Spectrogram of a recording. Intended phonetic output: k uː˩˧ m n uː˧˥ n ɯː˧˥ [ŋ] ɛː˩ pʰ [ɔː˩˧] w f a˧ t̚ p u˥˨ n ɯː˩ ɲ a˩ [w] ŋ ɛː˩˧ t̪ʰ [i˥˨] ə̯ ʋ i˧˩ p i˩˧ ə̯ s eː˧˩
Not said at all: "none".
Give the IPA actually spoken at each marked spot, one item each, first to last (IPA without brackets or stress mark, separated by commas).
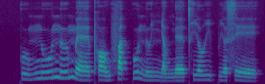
m, ɔː˩˧, w, i˧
